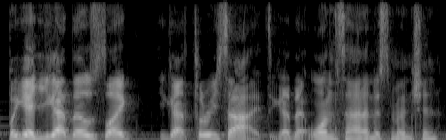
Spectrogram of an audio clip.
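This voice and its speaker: A man's voice: on the high side, expressive, quick pace. A man giving casual, opinionated livestream commentary as a host, speaking emphatically and often repeating his phrases for weight. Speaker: YouTube host and streamer.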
